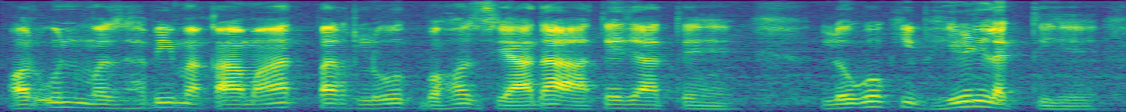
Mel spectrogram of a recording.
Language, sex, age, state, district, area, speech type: Urdu, male, 18-30, Bihar, Araria, rural, spontaneous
